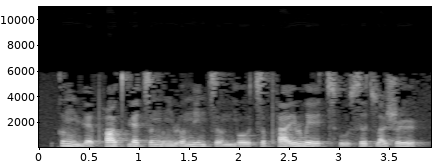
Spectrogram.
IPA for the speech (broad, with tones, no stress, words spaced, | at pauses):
kɤ˥˩ŋmɥɛ̰˨˩pʰɑ˥˧ʊ̯t̪ʰɥɛ˥˧ t͡sɤ˥˧ŋɤ˥˩ŋ ɻɤ˥n̪i˥˩nt͡sɤ̰˨˩ n̪jo˧˥ʊ̯t͡sɤ˧ pʰa˧˥ɪ̯ɻwe˧˥ɪ̯ t͡sʰṵ˨˩ sɹ̩˥˩t͡swa˩ɪ̯ʂɻ̩˥˩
